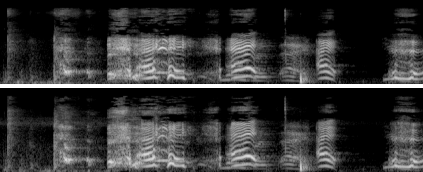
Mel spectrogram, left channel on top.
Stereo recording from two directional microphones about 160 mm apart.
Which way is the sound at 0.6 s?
5° left (ahead or behind).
